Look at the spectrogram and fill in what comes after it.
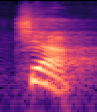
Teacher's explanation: जैसे चा बोला आपने, चा, तो जो आपकी जीभ है वो हल्की सी उचक के आपके तालू को टच कर रही होगी, तालू को टच करती है, इसीलिए ये जो होते हैं आपके तालव्य वर्ड हो जाते हैं।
